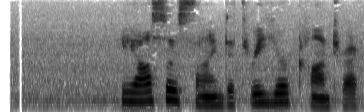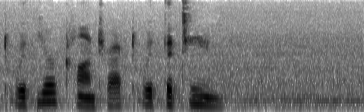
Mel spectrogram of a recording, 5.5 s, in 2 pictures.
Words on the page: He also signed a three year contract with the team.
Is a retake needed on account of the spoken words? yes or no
yes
